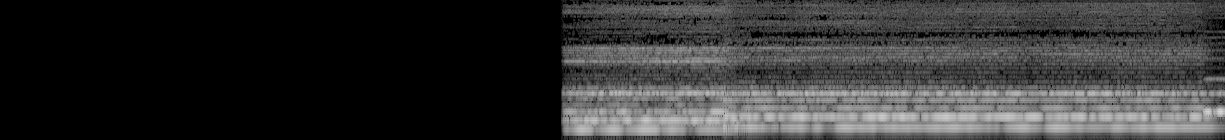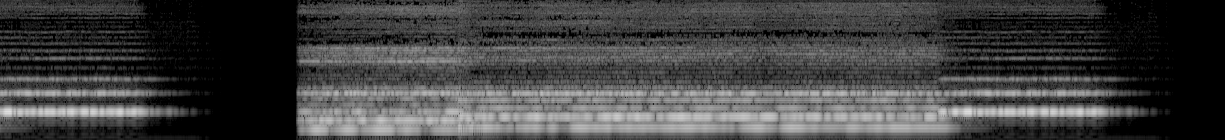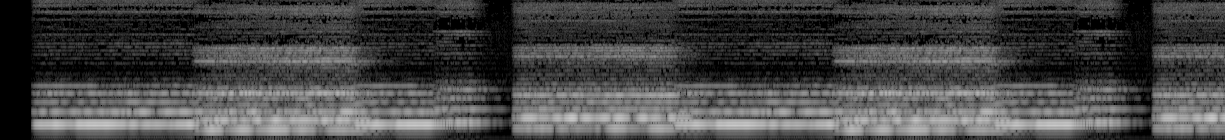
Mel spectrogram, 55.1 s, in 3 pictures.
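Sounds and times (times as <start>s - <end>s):
soprano singing: 8.4s - 20.9s, 22.8s - 35.2s, 37.2s - 55.1s.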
